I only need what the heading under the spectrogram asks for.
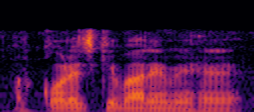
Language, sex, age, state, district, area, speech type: Urdu, male, 30-45, Bihar, Madhubani, rural, spontaneous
